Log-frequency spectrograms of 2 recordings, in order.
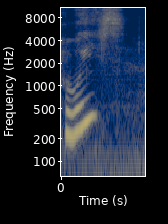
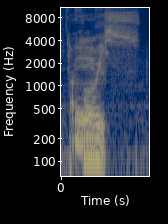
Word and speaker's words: Rhuys: Nous sommes de retour avec les deux co-créateurs de Cidre Ruiz. Je prononce correctement? Ça s'écrit comment en fait? – C'est R-H-U-Y-S. – Ruiz. – Ruiz. Ruiz.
